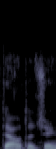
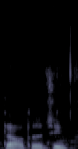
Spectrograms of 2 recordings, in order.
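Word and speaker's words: Dao De Jing: It's pronounced da da jing. As I say, da da jing.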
